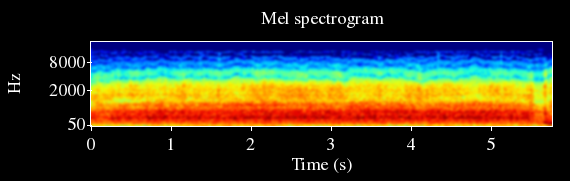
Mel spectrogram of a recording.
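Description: Steady rushing noise of a Class 46 diesel locomotive and its coaches running at about 100 mph, picked up by a camera on the front of the locomotive: wind and wheels on rail, with no distinct engine note. The noise dips briefly near the end.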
